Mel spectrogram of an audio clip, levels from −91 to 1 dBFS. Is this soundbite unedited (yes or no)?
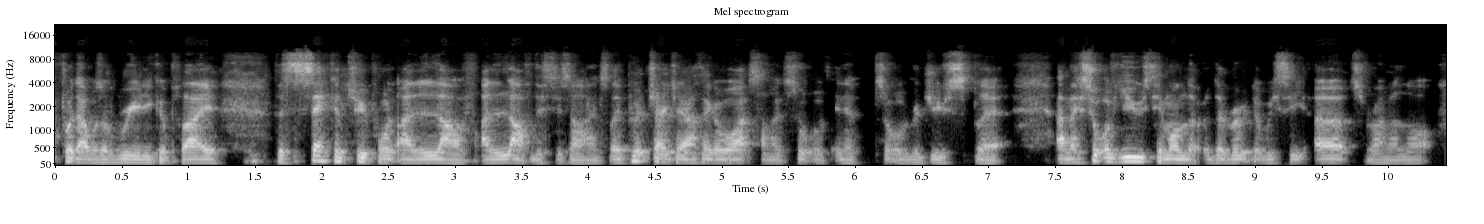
yes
